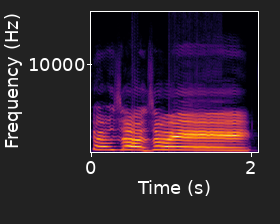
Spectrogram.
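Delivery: hammed-up sob, loud and slow; mock crying. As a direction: wail it in a mock-tearful way. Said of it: "And I was like".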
